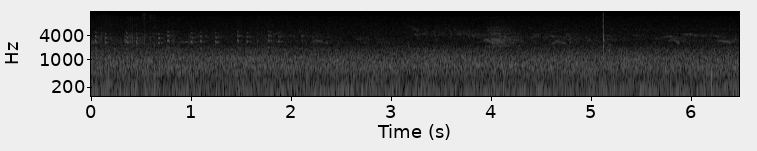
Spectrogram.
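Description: Small birds chirping at intervals over a steady low outdoor rumble.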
